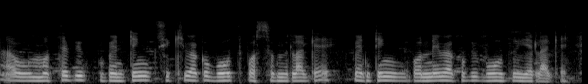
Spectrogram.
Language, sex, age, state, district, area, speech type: Odia, female, 45-60, Odisha, Sundergarh, rural, spontaneous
